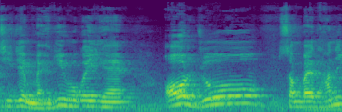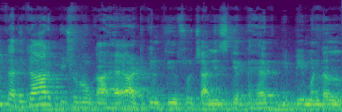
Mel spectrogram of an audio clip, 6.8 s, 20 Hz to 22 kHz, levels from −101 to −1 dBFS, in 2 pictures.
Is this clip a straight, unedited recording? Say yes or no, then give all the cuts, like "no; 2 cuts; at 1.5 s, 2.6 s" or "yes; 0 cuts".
yes; 0 cuts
